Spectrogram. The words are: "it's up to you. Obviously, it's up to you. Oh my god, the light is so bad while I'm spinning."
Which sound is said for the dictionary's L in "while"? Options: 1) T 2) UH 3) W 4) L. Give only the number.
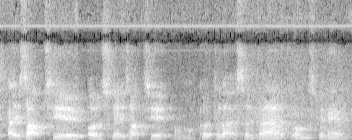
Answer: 3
